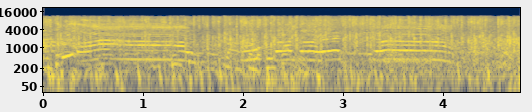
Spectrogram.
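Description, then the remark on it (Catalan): Loud, steady applause from a large crowd after the Castellers de Vilafranca complete a gamma extra castell. Dense clapping continues throughout, with voices cheering and shouting over it for the whole few seconds. “aplaudiment, que era un seso.”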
